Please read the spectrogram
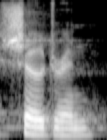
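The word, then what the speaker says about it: Chödrön: I've watched some interviews with, I think it's pronounced Pema, P-E-M-A, Chodron, C-H-O-D-R-O-N.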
